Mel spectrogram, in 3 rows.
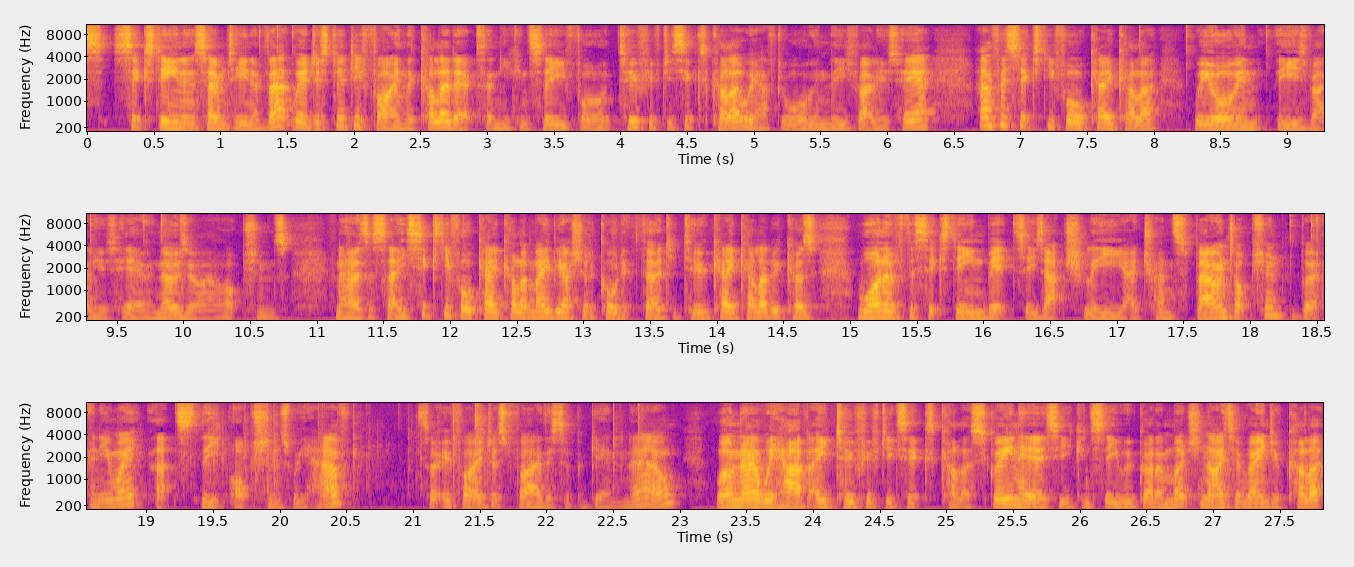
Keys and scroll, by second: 19.8 ctrl+Home, 20.7 ctrl+F6, 21.4 Return, 22.5 End.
